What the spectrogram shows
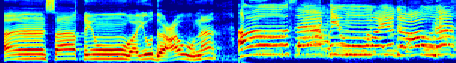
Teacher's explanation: یہاں 2 جگہ پر گنہ ہو رہا ہے، اور گنہ کی مقدار کتنی ہے؟ 1 الف کے برابر. ہاں، تو اس مقدار کو آپ نے پورا کرنا ہے.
